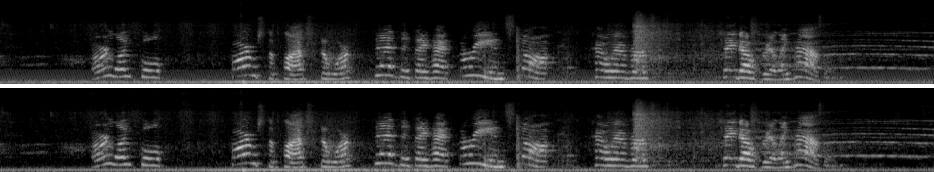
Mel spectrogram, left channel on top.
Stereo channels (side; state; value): left; noise; hum, 17 dB below the sound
